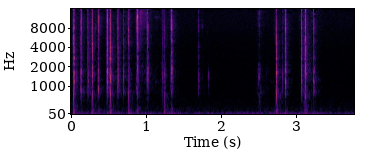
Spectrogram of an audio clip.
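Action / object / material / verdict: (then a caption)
tap / plastic gaming keypad keys / plastic / none. Fingertips and long nails type taps on a small, hollow, backlit plastic Razer Tartarus Chroma gaming keypad. About fifteen short, dry, bright clicks come in a quick burst, then a quieter pause and a few more taps. Each click dies away almost instantly with no ring.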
